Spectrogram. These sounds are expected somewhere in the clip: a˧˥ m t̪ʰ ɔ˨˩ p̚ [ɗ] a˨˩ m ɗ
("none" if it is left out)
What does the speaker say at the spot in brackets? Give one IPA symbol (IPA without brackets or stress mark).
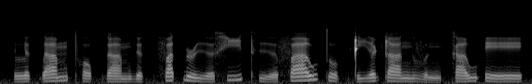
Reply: ɗ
